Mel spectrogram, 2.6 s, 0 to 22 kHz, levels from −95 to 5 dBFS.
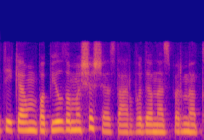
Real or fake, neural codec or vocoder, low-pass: fake; codec, 16 kHz, 0.8 kbps, ZipCodec; 7.2 kHz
